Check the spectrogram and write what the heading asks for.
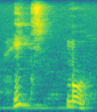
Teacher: Se eu pego aqui a palavra ritmo, ó, ritmo, eu faço a pronúncia do rit, completo com o T, e depois eu vou para uma próxima pronúncia, mo. mas a junção dos encontros, eles não permanecem na mesma sílaba.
